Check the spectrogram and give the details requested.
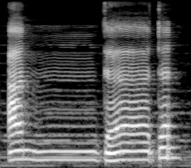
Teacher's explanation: Nun mati bertemu huruf dal dibaca samar dan dengung. Bukan andadan, tapi ada samarnya. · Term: ikhfa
